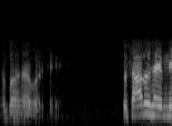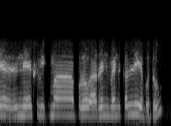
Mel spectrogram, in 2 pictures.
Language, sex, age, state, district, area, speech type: Gujarati, male, 18-30, Gujarat, Aravalli, urban, conversation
